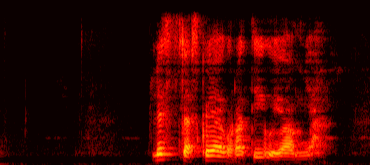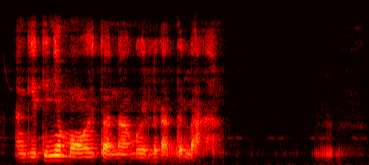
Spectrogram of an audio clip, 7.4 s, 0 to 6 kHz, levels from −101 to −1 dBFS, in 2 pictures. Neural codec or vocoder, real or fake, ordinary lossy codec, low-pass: none; real; none; 5.4 kHz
